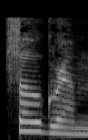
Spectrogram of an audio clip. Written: fogram

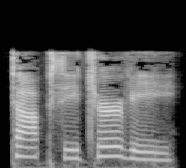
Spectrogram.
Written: topsy-turvy

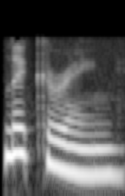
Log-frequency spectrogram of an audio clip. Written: liquoring

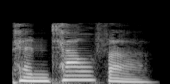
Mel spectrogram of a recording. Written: pentalpha

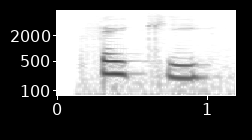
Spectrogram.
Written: fakey

